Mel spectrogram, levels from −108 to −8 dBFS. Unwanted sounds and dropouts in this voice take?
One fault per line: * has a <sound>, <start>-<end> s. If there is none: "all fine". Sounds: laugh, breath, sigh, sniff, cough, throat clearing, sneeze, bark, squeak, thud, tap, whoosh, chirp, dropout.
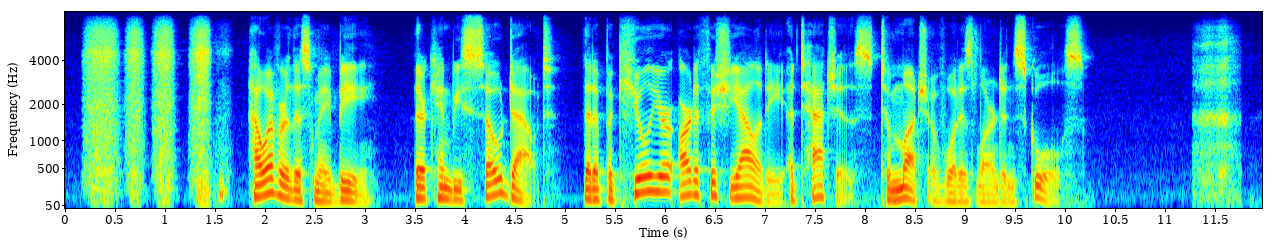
* has a sniff, 0.2-1.7 s
* has a breath, 11.3-11.8 s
